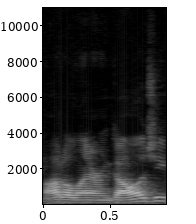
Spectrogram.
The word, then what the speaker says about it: otolaryngology: She is an audiologist from Jefferson Hospital in the, and I'm going to try and pronounce this correctly, otolaryngology department.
